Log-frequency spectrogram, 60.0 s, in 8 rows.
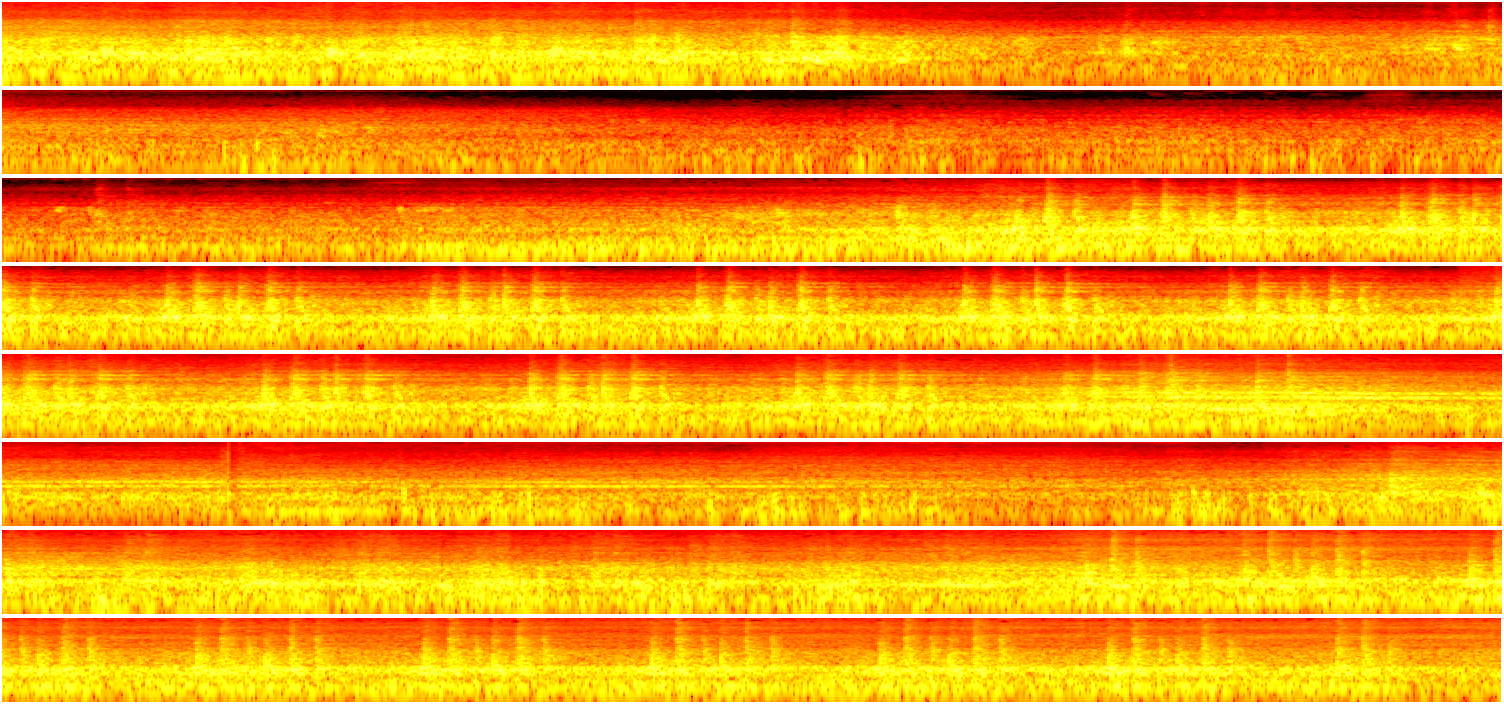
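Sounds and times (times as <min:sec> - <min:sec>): another train running: 0:00.0 - 0:59.9
steady tone: 0:35.3 - 0:45.3
train wheels clattering over rail joints: 0:44.4 - 0:59.6.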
